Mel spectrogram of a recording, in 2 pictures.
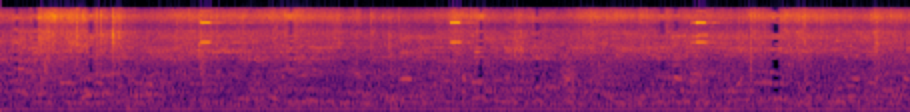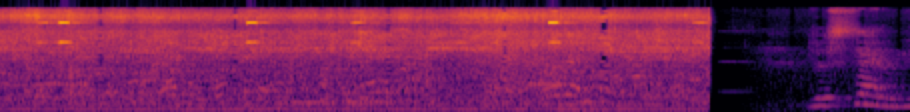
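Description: A busy shop hums with a steady murmur of noise.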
